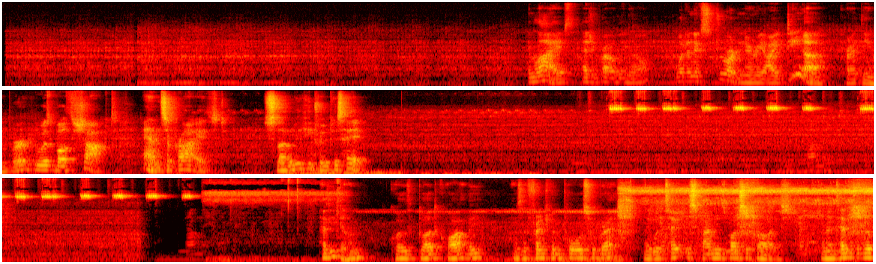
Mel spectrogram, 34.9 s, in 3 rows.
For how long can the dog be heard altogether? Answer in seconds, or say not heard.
not heard.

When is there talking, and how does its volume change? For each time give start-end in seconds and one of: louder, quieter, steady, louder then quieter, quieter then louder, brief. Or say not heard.
7.0-16.4 louder
27.5-34.8 steady.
